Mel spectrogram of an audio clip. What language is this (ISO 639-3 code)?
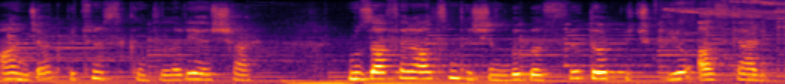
tur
